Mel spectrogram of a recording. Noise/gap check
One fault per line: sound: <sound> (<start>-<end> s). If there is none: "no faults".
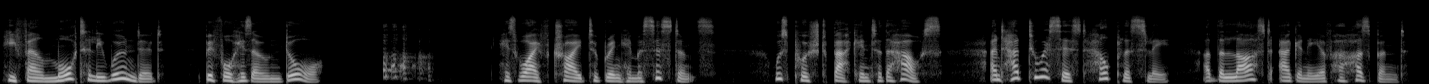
sound: laugh (3.8-4.4 s)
